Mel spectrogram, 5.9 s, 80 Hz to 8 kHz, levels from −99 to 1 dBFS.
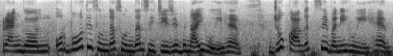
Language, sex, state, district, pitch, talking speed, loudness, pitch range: Hindi, female, Himachal Pradesh, Shimla, 280 Hz, 175 wpm, -11 LUFS, 260-325 Hz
